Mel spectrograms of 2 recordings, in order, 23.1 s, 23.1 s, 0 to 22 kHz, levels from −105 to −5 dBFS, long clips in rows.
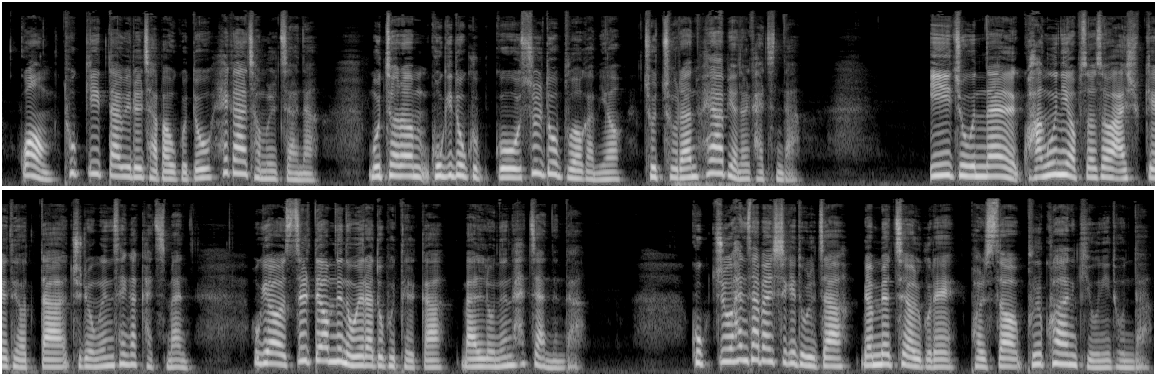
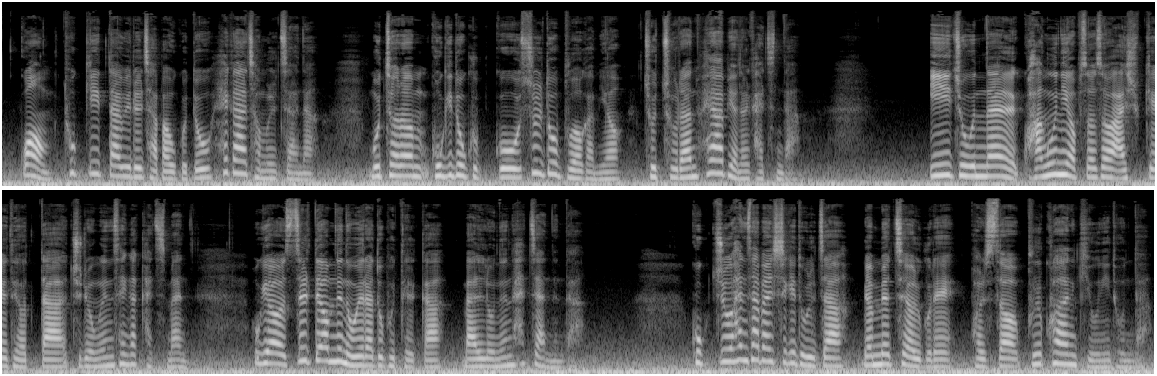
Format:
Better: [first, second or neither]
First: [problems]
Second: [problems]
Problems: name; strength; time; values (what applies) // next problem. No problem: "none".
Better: first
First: none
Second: low rumble; faint; throughout; 25 dB below the speech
